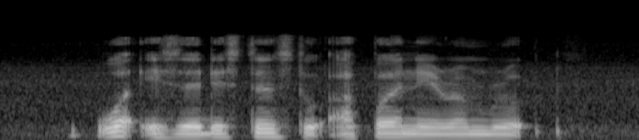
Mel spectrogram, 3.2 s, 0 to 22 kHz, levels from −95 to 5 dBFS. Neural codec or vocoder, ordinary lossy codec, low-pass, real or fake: none; none; none; real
